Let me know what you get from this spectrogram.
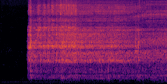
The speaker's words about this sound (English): So, I'm pretty sure you can hear that. That is a car. Yep, that's a car.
